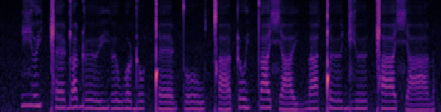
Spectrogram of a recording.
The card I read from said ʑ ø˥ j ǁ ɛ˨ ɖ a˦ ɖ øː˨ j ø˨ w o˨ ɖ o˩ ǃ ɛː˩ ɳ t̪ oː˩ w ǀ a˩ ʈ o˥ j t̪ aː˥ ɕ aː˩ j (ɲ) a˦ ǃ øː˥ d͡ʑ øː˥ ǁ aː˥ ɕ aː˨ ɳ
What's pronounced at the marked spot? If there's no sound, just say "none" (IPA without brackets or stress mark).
n̪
